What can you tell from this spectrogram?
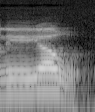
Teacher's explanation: Rain di hujung kerongkong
